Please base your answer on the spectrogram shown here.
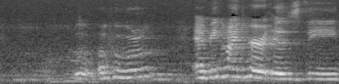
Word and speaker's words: Uhuru: You can see Lieutenant, I'm not a Trekkie, is that Uru? Uru, how do you say it? Uhuru.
